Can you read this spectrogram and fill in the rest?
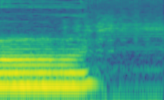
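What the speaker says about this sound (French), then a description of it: "Ah, un mouton." A single short bleat comes from a sheep in a block-building video game. It is clear and tonal, fades quickly and is heard alone.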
